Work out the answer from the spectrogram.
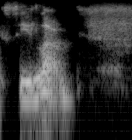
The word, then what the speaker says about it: coelom: That's how it's spelled, but say it like coelom.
